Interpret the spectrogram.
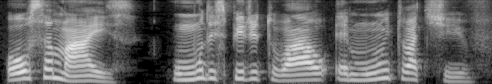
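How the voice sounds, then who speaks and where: A woman's voice: medium pitch, expressive, a little slow, no room sound, clean studio sound, close to an everyday voice. An actress playing a confident, insistent spiritualist mother in a Brazilian radio drama, speaking in an assured, instructive way. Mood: assured, coaxing.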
